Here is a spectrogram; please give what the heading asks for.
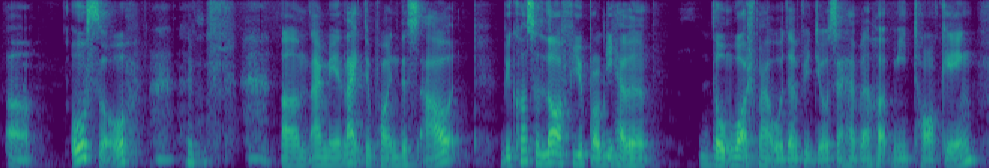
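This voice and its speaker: A man from China with a mixed Chinese and Singaporean accent, answering viewer questions in a casual vlog, hesitant and apologetic, recorded on a phone. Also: medium pitch. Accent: mixed Chinese and Singaporean English. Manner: hesitant, halting, often apologetic.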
